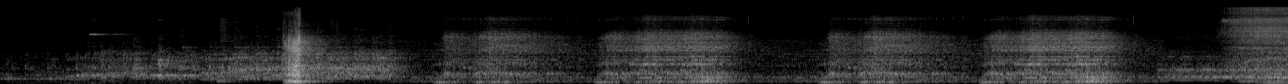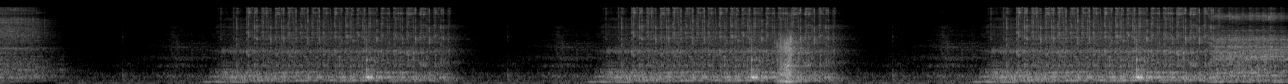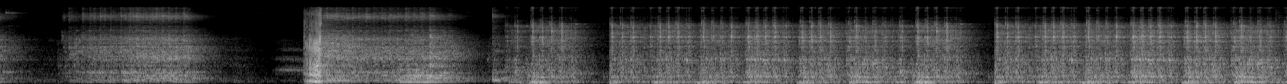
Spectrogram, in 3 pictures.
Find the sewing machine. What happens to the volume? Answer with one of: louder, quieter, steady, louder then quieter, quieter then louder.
louder.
